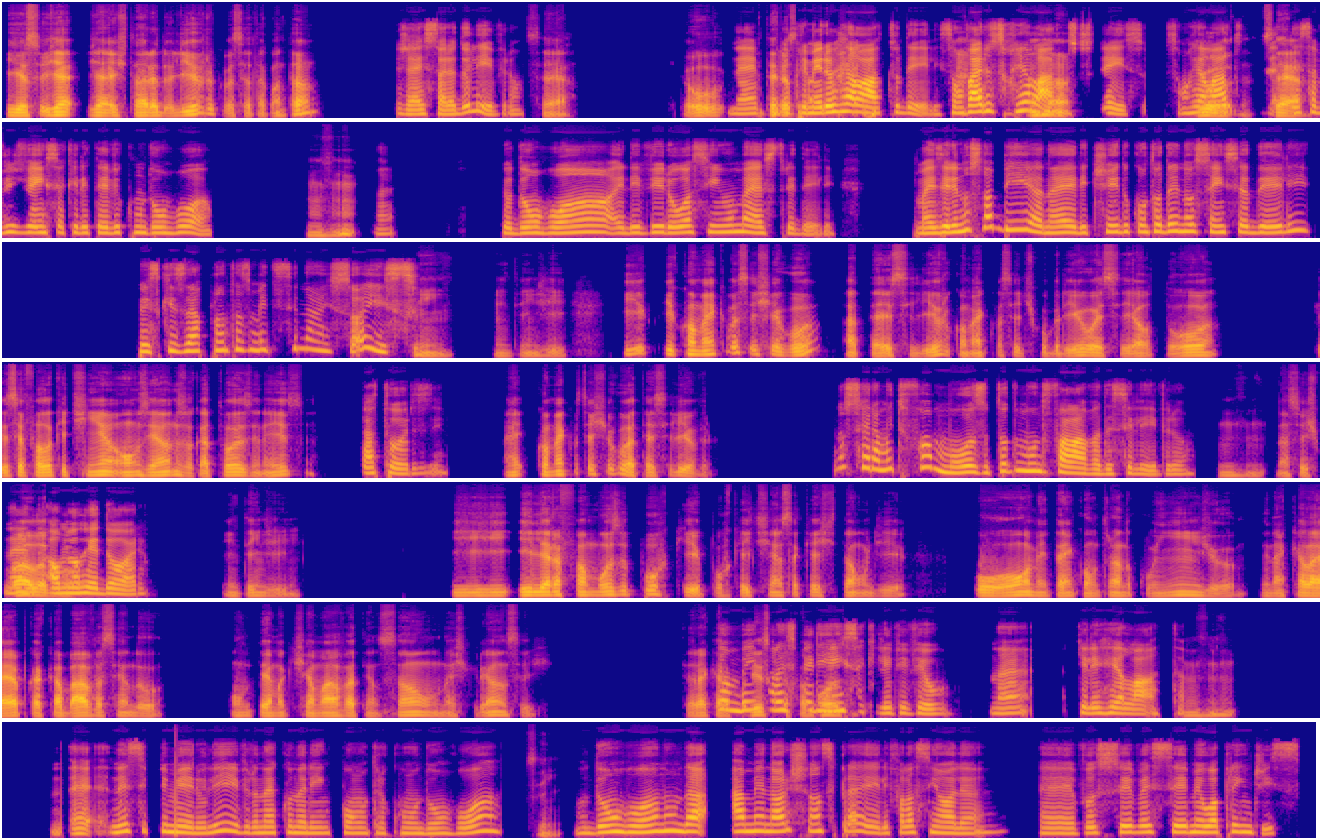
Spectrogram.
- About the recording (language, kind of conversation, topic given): Portuguese, podcast, Qual personagem de livro mais te marcou e por quê?
- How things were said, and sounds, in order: laugh; tapping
